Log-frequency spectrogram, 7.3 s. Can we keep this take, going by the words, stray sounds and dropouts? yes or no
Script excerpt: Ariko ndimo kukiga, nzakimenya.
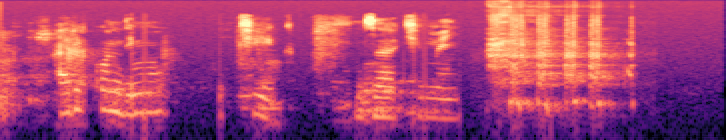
no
